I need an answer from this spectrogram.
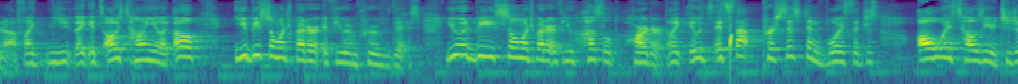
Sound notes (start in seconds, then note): none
